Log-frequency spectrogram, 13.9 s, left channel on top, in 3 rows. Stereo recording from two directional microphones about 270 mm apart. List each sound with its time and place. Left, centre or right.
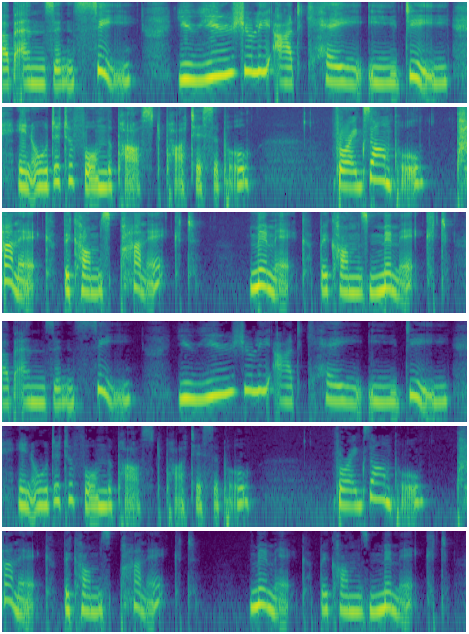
0.0 s a woman's voice: centre
4.2 s speech: left
4.4 s a woman's voice: centre
6.9 s speech: left
7.6 s a woman's voice: centre
8.6 s speech: left
9.1 s a woman's voice: centre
